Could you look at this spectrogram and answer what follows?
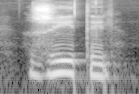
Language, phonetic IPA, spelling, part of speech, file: Ukrainian, [ˈʒɪtelʲ], житель, noun, Uk-житель.ogg
- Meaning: resident, inhabitant, dweller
